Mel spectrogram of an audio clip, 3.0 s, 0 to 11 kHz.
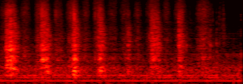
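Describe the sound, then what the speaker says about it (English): A rotary cutter with a 60 mm blade slices through thick fabric layers for a machine-embroidered phone case. About six quick, rhythmic rasping strokes sound close and moderately loud, with no voices. "I'm using my 60 millimeter blade on my rotary cutter. It's a little bit easier. It goes through that thickness a lot better than the 45."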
